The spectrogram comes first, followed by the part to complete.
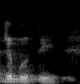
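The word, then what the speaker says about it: Djibouti: ठीक है, इट is pronounce है जिबूती।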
